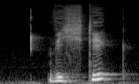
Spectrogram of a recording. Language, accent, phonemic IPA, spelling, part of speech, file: German, Austria, /ˈvɪçtɪk/, wichtig, adjective, De-at-wichtig.ogg
- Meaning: important, relevant, significant, weighty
